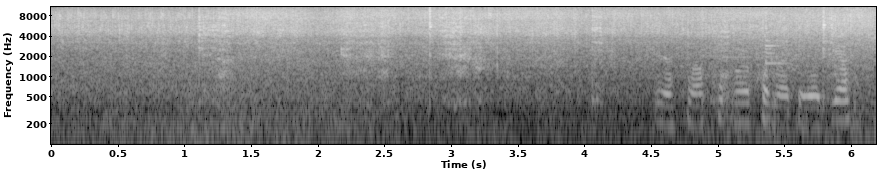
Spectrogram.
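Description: A metal spoon scrapes and clinks against a metal pot.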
